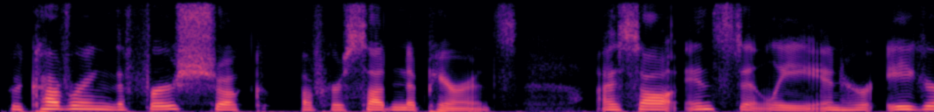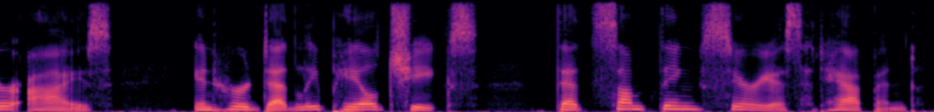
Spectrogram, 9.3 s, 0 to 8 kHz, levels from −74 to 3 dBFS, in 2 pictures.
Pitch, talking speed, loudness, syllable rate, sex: 195 Hz, 160 wpm, -22 LUFS, 5.3 syllables/s, female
